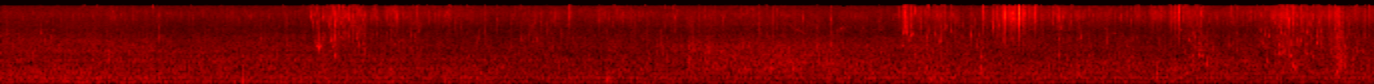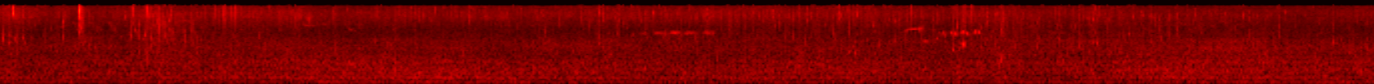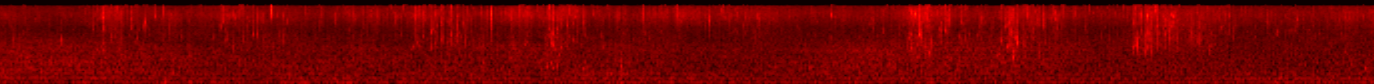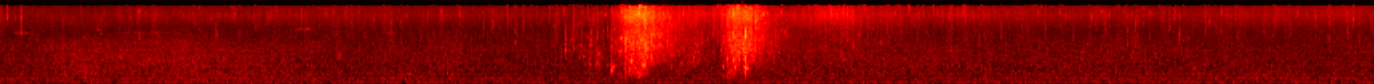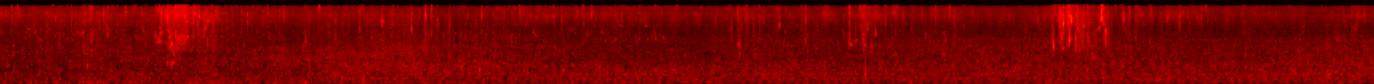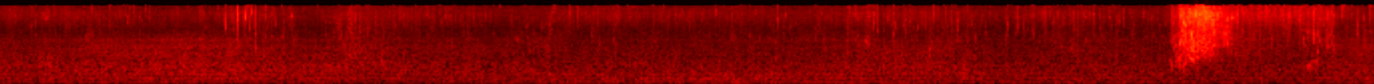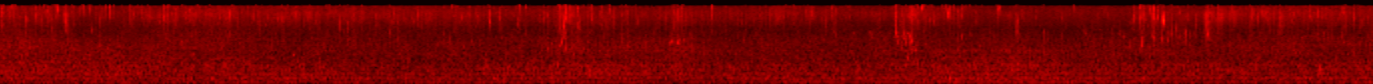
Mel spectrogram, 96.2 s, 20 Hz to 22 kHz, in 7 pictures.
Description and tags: fist plane of s sheashore on a stone beach
h4n X/Y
